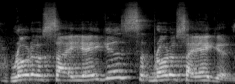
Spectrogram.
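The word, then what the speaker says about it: Sayagues: names who are in charge of this film rotosciegas is how it's how it's pronounced there we go i'm really bad at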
